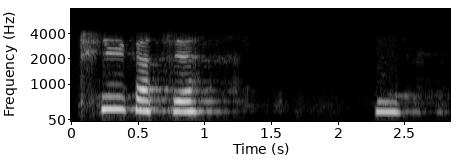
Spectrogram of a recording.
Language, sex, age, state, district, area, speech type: Bengali, female, 30-45, West Bengal, Purba Bardhaman, urban, conversation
